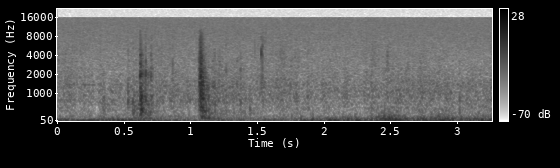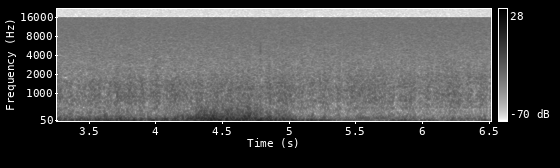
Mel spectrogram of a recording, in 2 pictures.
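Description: Car door being opened: two sharp clicks of the handle and latch about half a second apart, followed by low rumbling noise as the door swings open and the camera is moved.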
